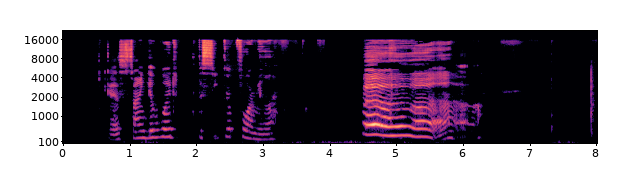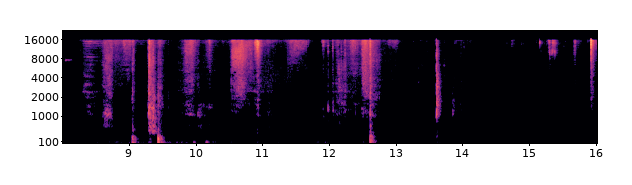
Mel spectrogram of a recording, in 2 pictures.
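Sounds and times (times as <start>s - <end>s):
rustling of stuffed toys: 8.2s - 14.2s.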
